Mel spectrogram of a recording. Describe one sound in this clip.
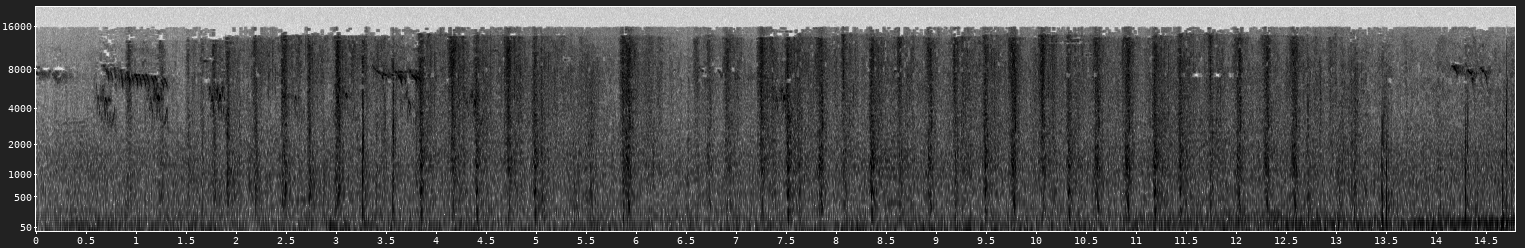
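Footsteps run quickly over grass and pavement.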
